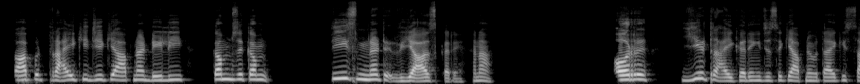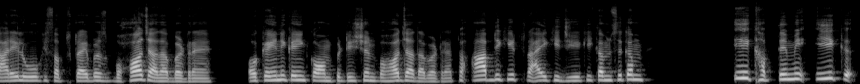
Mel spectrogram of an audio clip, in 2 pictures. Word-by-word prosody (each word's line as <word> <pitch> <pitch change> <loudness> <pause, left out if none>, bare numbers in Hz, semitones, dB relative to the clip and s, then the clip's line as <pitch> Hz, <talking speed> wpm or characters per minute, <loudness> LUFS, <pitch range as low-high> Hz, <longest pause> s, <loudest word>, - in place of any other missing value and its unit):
तो - - +3
आप 215 +2 +3
ट्राई 195 +1 +1
कीजिए 220 0 -3
कि 225 +3 0
आप 195 0 0
ना 215 - +2
डेली 205 +3 -1 0.3
कम 235 0 +5
से 235 +1 0
कम 230 -1 +1 0.7
30 270 -1 +2
मिनट 230 -2 +3
रियाज़ 160 -1 +1
करें, 140 -3 -7
है 145 +7 -11
ना? 175 -4 -3 1.3
और 225 +2 +9 0.5
ये 250 +9 +1
ट्राई 200 -9 -2
करेंगे 185 +2 -2
जैसे 175 +1 -6
कि 195 - -1
आपने 175 0 -2
बताया 170 -1 -2
कि 195 - -9
सारे 175 -2 -1
लोगों 180 -1 0
के 180 - -11
सब्सक्राइबर्स 165 +1 -2
बहुत 200 +9 +5
ज़्यादा 150 -7 +2
बढ़ 145 -1 -2
रहे 145 0 -3
हैं 140 0 -7 0.4
और 170 - +2
कहीं 195 +1 +3
न 215 - +2
कहीं 205 0 +1
कॉम्पटिशन 175 +1 -1
बहुत 165 +2 0
ज़्यादा 170 -6 +1
बढ़ 145 -1 -4
रहा 145 - -8
है। - - -12
तो - - -4
आप 210 +1 +7
देखिए 225 +2 -2
ट्राई 185 -4 -2
कीजिए 175 -2 -4
कि 195 +3 -8
कम 195 0 +3
से 215 +2 -3
कम, 225 -1 +2 0.9
1 290 -6 +3
हफ्ते 210 +4 +2
में 245 0 +3
1 275 - +1
190 Hz, 200 wpm, -21 LUFS, 170-220 Hz, 1.3 s, और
